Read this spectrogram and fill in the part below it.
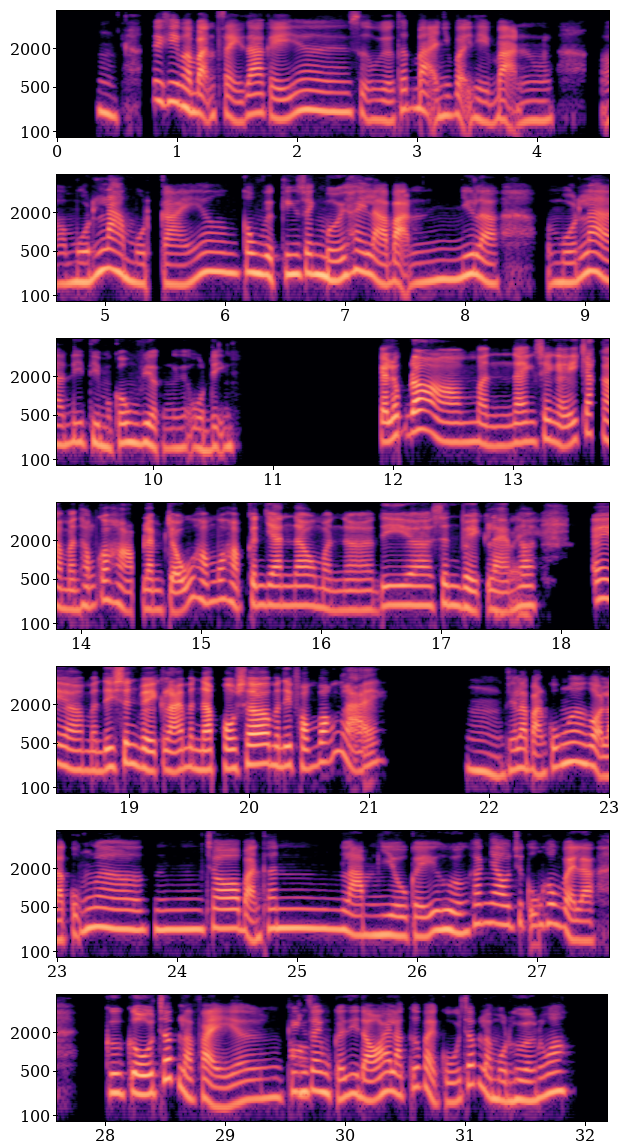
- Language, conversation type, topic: Vietnamese, podcast, Khi thất bại, bạn thường làm gì trước tiên để lấy lại tinh thần?
- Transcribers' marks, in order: tapping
